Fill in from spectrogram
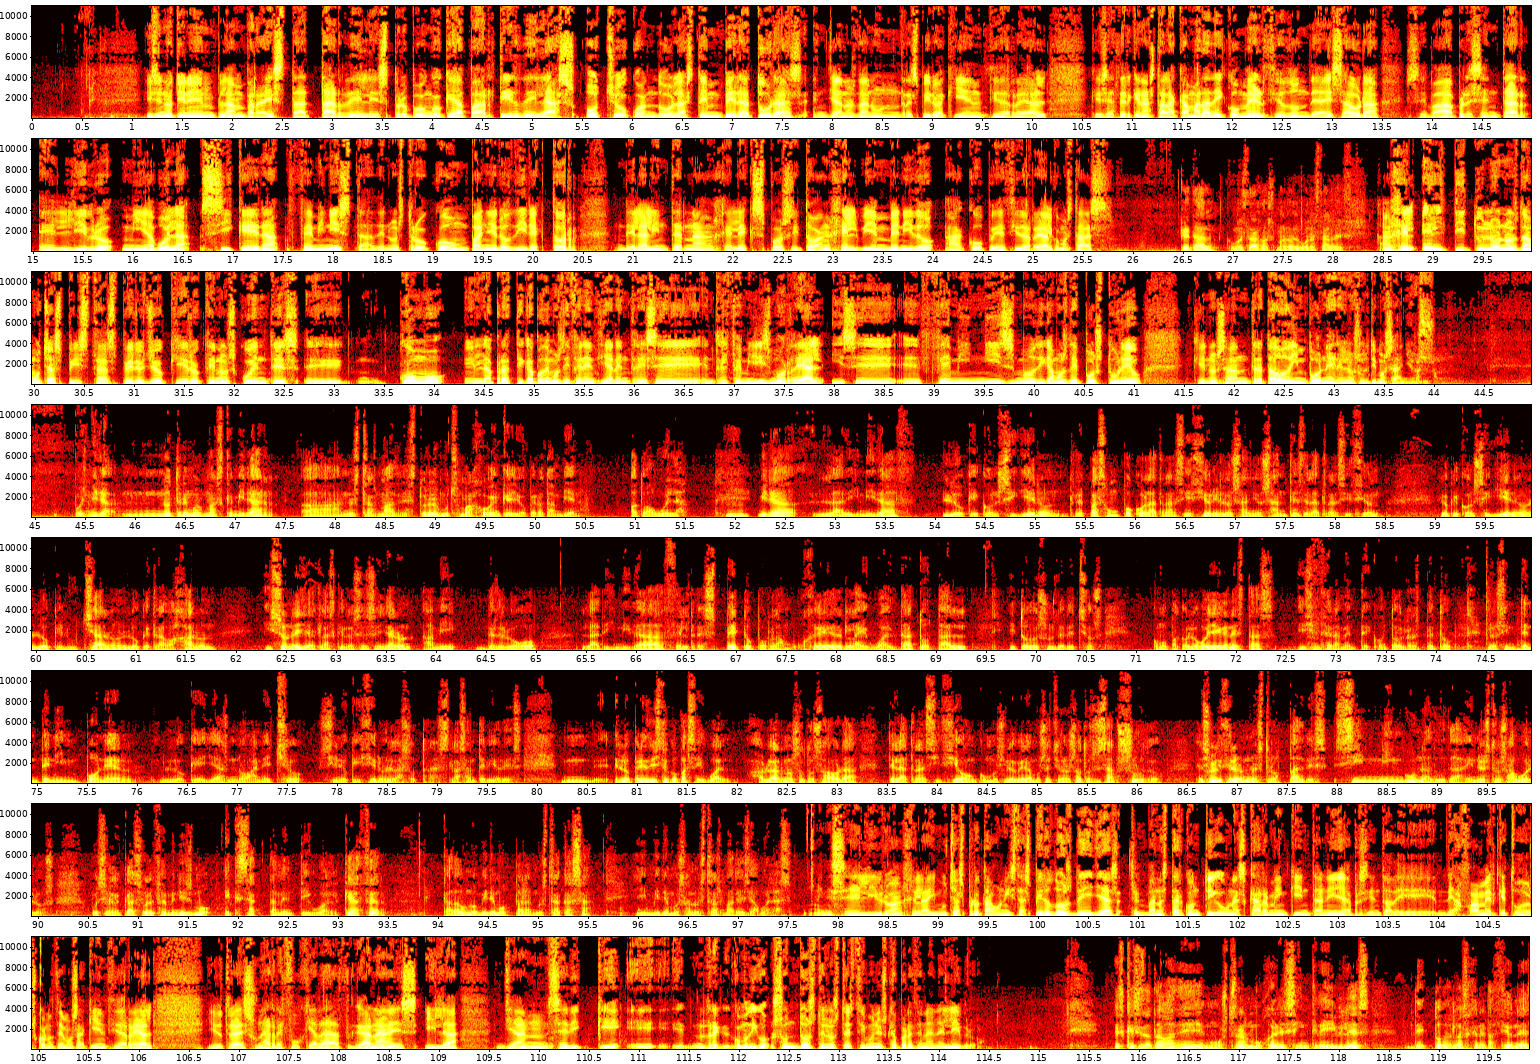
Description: La Mañana de Ciudad Real, entrevista a Ángel Expósito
